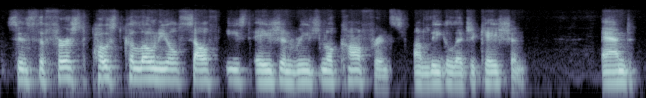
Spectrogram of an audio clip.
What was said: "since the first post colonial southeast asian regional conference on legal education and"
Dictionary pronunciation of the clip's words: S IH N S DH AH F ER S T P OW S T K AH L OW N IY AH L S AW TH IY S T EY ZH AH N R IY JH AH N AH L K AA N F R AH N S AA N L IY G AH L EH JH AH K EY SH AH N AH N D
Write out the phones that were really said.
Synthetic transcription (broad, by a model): S IH N S DH AH F ER S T P OW S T K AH L OW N IY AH L S AW TH IY S T EY ZH AH N R IY JH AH N L K AA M F R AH N S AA N L IY G L EH JH AH K EY SH AH N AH N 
